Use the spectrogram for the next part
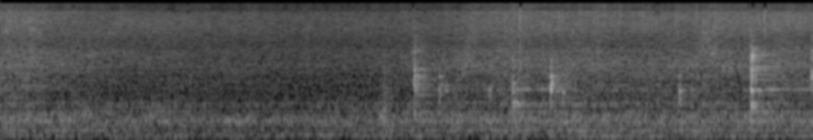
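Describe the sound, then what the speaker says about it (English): Galangal and garlic sauté gently in a pan for soy sauce chicken, a quiet even sizzle with occasional small spatters and light clicks of a utensil toward the end, no talking. "So saute this for a while before we continue."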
